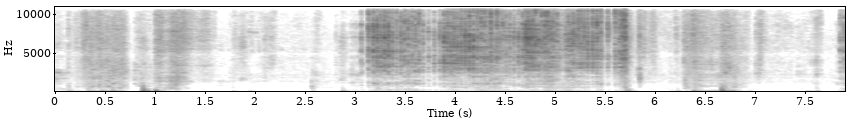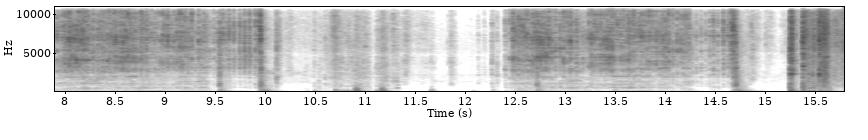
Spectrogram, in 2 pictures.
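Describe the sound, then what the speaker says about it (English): Glue tape dispenser run along the back of a thrifted furniture piece during an upcycling project, repeated ratcheting, clicky mechanical passes of a few seconds each, separated by short pauses, close and fairly clear. "So I have this glue tape and some craft paper, and I am just gonna run this along here."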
